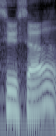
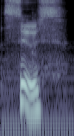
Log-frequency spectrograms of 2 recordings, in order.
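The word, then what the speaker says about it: SUSE: work at Susa um which is a German company which is pronounced Susa like Porsche I learned this the hard way I thought it was Seuss uh other people in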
